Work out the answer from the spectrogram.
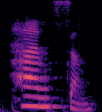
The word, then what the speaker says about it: handsome: Sandwich, Wednesday, handsome.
